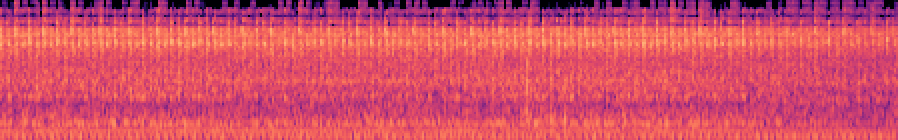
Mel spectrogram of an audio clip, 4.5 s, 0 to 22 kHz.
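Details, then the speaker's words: Hatchback after cam seal and timing work, nearly warm with AFR in the 14s; steady even idle, smooth constant hum, no misses or ticks, no leaks. "Alright, she's just about warmed up, pretty close. I can tell because AFR now is in the 14s."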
